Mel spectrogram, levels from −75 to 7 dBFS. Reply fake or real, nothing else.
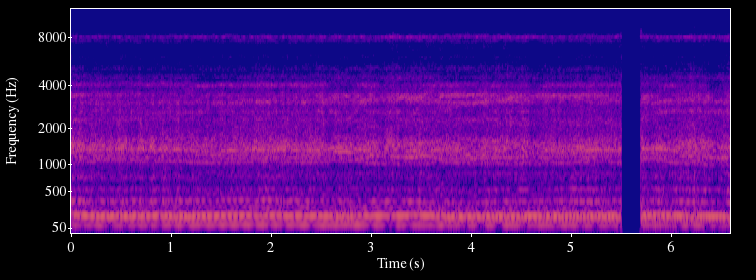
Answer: fake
